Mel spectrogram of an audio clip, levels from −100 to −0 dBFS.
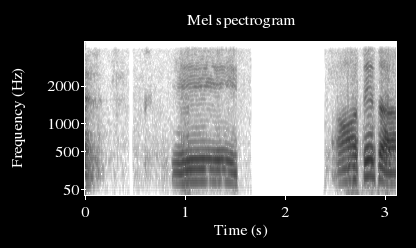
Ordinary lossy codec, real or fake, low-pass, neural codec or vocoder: none; real; 3.6 kHz; none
